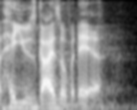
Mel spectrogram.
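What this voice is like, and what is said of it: Exaggerated New York City accent. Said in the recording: “while I don't have a New York City accent, I'm not ... I still talk like a New Yorker”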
